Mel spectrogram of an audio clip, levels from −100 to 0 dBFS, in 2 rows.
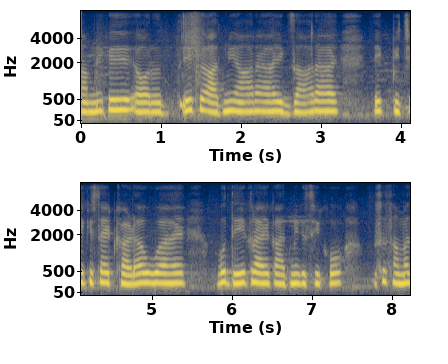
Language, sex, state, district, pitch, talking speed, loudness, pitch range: Hindi, female, Uttar Pradesh, Budaun, 220 Hz, 220 wpm, -13 LUFS, 210-230 Hz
